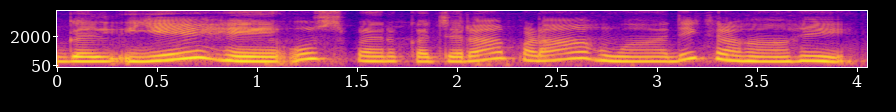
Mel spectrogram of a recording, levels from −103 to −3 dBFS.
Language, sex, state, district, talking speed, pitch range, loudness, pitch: Hindi, female, Himachal Pradesh, Shimla, 165 wpm, 205-280 Hz, -14 LUFS, 220 Hz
